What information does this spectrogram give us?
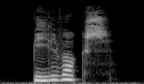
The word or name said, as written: bilvoks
